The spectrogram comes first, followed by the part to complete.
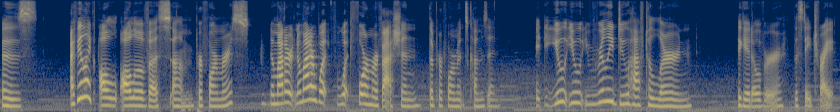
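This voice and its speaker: A woman chatting casually on a livestream as she plays, answering viewers in an expressive, encouraging, effusive way with a mezzo voice. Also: mid-range voice, normal speed. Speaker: VTuber live streamer. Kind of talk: casual livestream chat while gaming, answering viewer comments.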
